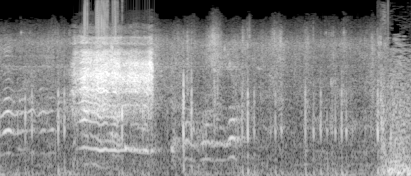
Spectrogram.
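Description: A woman's voice laughing and exclaiming without clear words, with a loud high shriek about a second in. A low rumble comes in near the end.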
